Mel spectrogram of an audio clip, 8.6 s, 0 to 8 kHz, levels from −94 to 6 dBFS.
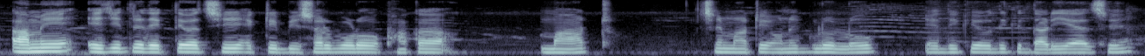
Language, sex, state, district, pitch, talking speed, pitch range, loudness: Bengali, male, West Bengal, Dakshin Dinajpur, 145 Hz, 125 wpm, 135-150 Hz, -20 LUFS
